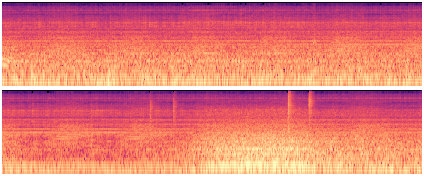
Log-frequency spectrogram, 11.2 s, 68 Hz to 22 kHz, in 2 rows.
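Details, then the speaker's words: Carrier International 5,400 air conditioner made August 1989, compressor started for the first time in months: steady fan hum, then the compressor kicks in with a deeper, louder hum that settles into an even run, a normal start. "So yeah, the Carrier finally works. This startup hasn't been for months."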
